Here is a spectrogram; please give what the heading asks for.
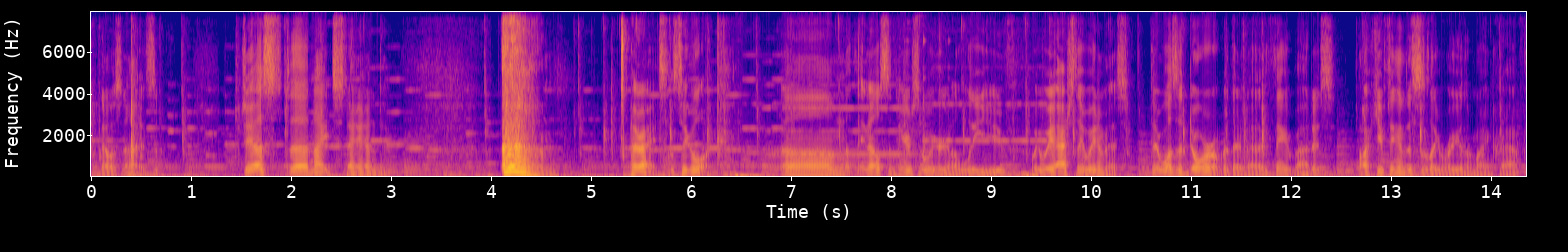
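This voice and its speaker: Slightly raspy young man playing a game. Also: low voice. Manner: chatty, reads on-screen text aloud, upbeat. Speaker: gaming channel host. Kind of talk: casual let's play commentary.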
